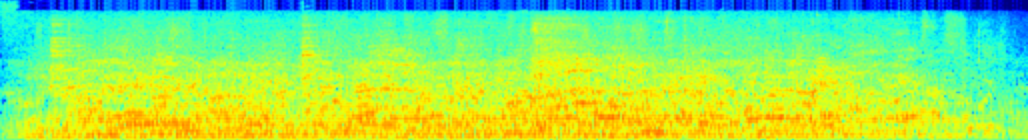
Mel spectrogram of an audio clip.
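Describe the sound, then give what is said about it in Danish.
A dense crowd of many voices all shouting for attention at once in a public square, loud and continuous, with overlapping calls blending into a steady roar. “Det du hører her er lyden af sociale medier, hvor alle har taget en kasse med, de har stillet sig op på, på torvet, og de råber alle sammen efter din opmærksomhed.”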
